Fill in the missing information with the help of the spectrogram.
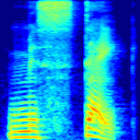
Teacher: So this is a light syllable at the beginning. Mistake. We emphasize the take.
